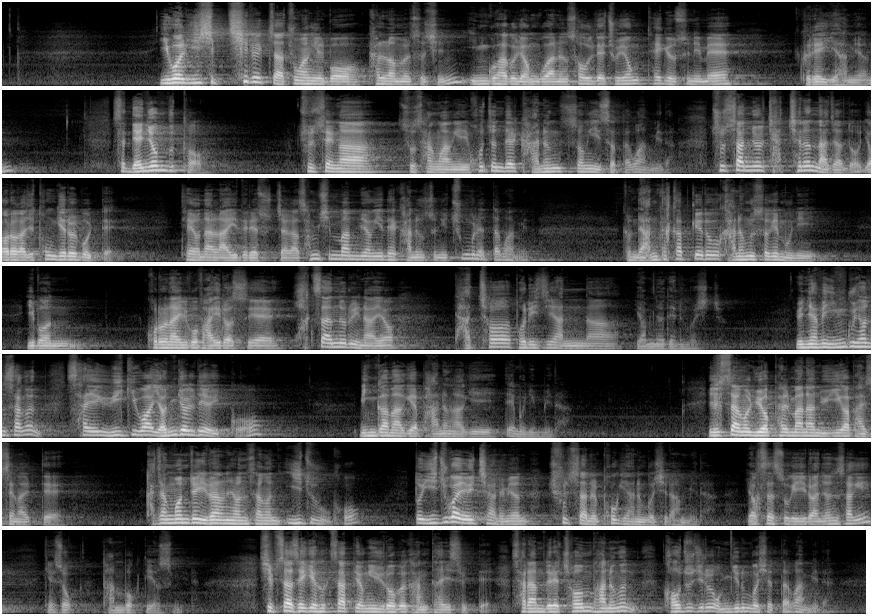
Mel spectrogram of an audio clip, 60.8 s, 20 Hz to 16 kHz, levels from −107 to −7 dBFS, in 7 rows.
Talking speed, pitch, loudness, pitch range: 285 characters per minute, 125 Hz, -31 LUFS, 110-150 Hz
